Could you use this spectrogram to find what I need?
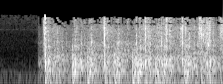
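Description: Gunfire breaks out during an armed raid by Taliban forces on an Islamic State hideout in Kabul. It starts abruptly and turns into loud, dense, rapid crackling volleys that continue without pause.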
